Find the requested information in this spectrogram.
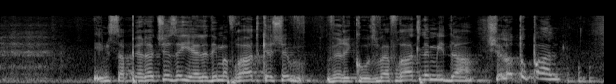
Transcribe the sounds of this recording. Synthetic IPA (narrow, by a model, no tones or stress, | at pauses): imesape̞ʁet̪ʃezejele̞d̪imafʁaat̪ke̞ʃe̞vve̞ʁikuzveafʁaat̪le̞mid̪aʃelo̞t̪upal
